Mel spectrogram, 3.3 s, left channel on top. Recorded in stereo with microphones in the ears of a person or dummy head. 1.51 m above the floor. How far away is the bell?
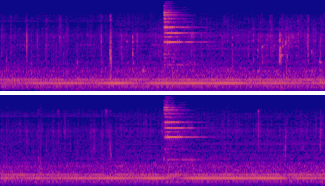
About 0.5 m.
